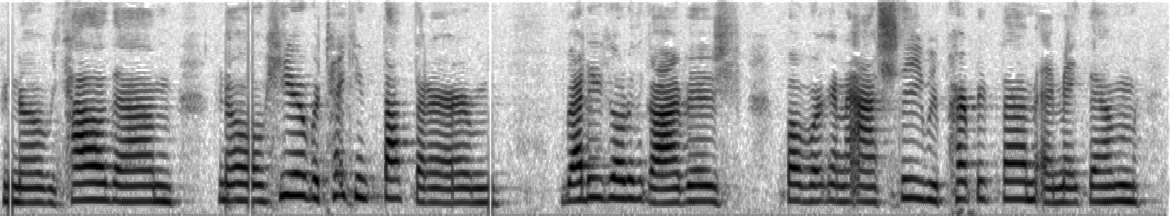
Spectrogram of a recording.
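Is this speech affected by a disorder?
Yes: deaf and hard of hearing; since childhood.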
